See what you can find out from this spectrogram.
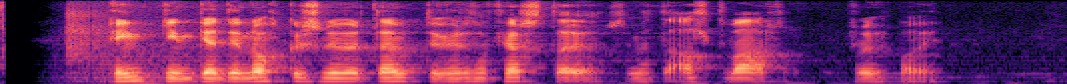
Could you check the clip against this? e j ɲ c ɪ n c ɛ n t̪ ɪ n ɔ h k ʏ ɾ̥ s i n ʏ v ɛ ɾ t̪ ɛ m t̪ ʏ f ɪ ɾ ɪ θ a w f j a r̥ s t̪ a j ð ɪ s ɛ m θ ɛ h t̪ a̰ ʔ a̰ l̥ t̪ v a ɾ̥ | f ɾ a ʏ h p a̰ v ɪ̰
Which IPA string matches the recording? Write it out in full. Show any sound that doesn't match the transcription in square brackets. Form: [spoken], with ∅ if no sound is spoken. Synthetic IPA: e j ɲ c ɪ n c ɛ n t̪ ɪ n ɔ h k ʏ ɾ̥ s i n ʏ v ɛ ɾ t̪ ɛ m t̪ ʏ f ɪ ɾ ɪ θ a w f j a r̥ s t̪ a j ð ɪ s ɛ m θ ɛ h t̪ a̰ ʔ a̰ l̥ t̪ v a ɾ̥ | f ɾ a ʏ h p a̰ v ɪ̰

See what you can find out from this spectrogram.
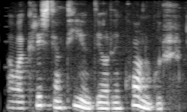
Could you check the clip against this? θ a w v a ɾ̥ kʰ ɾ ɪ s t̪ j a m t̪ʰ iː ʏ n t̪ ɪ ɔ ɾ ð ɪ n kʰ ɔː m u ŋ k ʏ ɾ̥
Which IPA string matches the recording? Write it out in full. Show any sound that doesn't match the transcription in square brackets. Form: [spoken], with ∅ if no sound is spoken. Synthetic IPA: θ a w v a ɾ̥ kʰ ɾ ɪ s t̪ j a [n] t̪ʰ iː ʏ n t̪ ɪ ɔ ɾ ð ɪ n kʰ ɔː [n] u ŋ k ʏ ɾ̥

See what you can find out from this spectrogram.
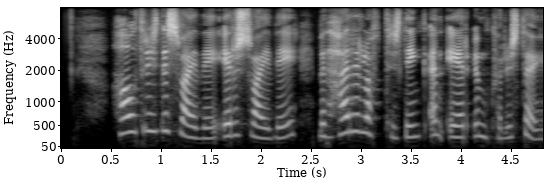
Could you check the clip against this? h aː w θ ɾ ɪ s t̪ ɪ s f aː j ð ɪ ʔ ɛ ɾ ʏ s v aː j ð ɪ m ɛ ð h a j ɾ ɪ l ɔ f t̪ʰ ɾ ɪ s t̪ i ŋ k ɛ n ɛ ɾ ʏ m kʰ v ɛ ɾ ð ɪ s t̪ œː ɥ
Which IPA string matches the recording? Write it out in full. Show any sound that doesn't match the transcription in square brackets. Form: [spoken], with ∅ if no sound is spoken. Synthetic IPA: h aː w θ ɾ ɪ s t̪ ɪ s [v] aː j ð ɪ ʔ ɛ ɾ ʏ s v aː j ð ɪ m ɛ ð h a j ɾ ɪ l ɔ f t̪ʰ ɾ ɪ s t̪ i ŋ k ɛ n ɛ ɾ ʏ m kʰ v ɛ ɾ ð ɪ s t̪ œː ɥ

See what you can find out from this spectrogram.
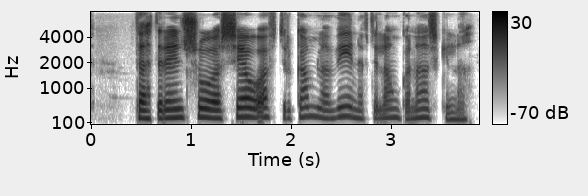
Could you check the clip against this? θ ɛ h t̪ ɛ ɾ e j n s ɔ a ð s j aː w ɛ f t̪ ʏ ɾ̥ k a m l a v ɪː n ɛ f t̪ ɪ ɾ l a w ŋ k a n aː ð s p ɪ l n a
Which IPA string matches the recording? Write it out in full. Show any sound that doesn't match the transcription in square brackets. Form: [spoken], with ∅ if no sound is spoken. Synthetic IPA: θ ɛ h t̪ ɛ ɾ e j n s ɔ a ð s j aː w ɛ f t̪ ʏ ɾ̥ k a m l a v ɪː n ɛ f t̪ ɪ ɾ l a w ŋ k a n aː ð s [c] ɪ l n a

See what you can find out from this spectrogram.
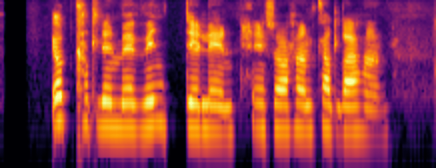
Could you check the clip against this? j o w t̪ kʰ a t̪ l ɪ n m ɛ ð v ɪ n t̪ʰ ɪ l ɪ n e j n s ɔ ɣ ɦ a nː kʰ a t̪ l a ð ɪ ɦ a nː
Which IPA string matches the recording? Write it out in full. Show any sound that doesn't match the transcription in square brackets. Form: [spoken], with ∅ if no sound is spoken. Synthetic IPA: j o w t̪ kʰ a t̪ l ɪ n m ɛ ð v ɪ n [t̪] ɪ l ɪ n e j n s ɔ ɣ ɦ a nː kʰ a t̪ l a ð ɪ ɦ a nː

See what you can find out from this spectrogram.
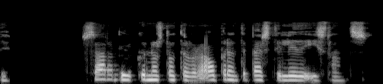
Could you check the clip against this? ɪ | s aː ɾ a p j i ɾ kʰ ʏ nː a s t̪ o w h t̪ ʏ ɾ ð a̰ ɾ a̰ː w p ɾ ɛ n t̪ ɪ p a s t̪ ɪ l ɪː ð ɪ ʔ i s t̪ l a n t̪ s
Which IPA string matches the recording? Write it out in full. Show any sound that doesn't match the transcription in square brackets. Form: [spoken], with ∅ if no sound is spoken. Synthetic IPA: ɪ | s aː ɾ a p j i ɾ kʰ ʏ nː a s t̪ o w h t̪ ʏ ɾ [v] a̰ ɾ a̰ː w p ɾ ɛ n t̪ ɪ p [ɛ] s t̪ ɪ l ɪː ð ɪ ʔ i s t̪ l a n t̪ s

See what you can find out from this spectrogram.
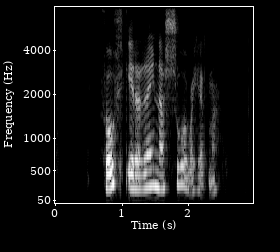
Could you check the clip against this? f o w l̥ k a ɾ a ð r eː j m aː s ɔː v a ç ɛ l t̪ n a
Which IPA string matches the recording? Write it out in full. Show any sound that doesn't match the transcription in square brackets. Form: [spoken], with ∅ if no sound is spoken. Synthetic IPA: f o w l̥ k [ɛ] ɾ a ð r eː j [n] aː s ɔː v a ç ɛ [ɾ] t̪ n a

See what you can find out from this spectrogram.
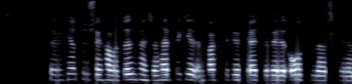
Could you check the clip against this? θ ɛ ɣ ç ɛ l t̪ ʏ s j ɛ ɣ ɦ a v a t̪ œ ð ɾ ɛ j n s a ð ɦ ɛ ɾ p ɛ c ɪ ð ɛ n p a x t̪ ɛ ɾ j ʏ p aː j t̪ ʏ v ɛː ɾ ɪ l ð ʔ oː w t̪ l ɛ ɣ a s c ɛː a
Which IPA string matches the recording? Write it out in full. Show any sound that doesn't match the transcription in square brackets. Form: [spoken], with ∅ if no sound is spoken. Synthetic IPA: θ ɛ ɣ ç ɛ l t̪ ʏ s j ɛ ɣ ɦ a v a t̪ œ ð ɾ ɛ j n s a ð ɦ ɛ ɾ p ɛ c ɪ ð ɛ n p a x t̪ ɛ ɾ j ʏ [c] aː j t̪ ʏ v ɛː ɾ ɪ [∅] ð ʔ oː w t̪ l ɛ ɣ a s c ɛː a

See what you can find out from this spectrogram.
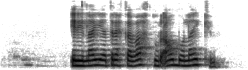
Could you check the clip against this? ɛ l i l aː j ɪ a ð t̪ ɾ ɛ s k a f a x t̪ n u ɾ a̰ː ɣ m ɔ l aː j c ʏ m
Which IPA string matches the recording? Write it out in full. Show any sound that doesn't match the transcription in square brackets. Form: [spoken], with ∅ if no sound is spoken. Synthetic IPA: ɛ [ɾ] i l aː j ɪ a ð t̪ ɾ ɛ [h] k a [v] a [h] t̪ n u ɾ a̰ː [w] m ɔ l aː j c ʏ m

